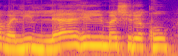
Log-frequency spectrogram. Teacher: یہاں پہ ہم نے لفظ اللہ کو باریک پڑھا تھا کیونکہ لفظ اللہ سے پہلے زیر تھی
